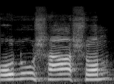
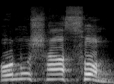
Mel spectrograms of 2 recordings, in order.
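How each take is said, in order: Both takes have the same delivery.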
